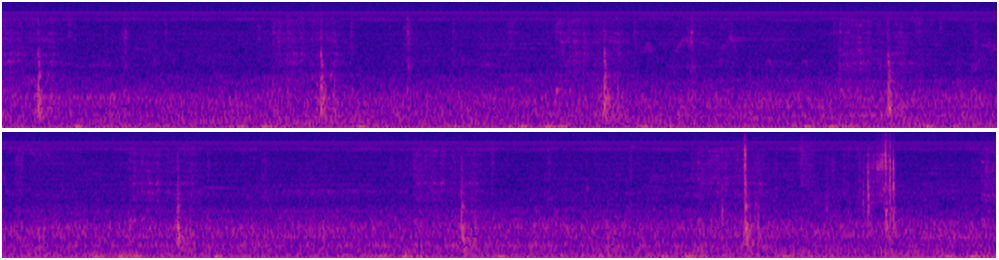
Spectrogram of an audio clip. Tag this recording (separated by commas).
Engine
